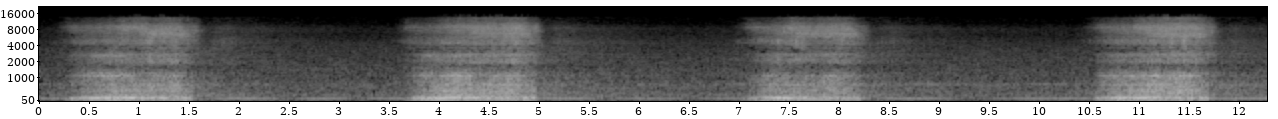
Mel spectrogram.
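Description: Four loud, rough snores on inhaling, about 18 breaths a minute, with quiet exhales between; ordinary snoring during sleep.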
